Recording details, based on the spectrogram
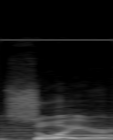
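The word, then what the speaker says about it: Zaayer: Eli Williams, Dustin Zoyer is how that's pronounced, Z-A-A-Y-E-R.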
